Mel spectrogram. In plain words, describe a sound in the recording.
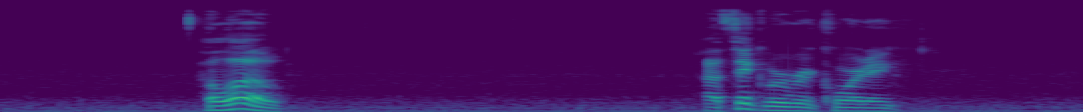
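A young man speaks briefly and animatedly into a close microphone.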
